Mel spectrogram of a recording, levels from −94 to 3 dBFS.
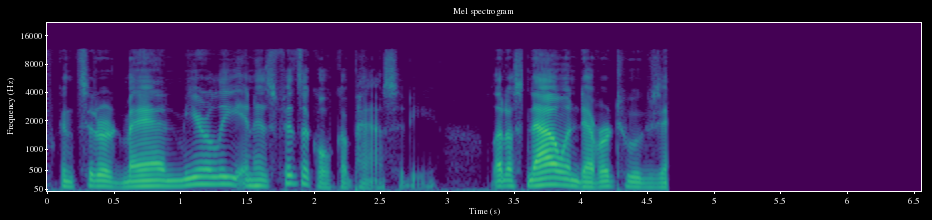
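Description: At 4.64 s the speech stops abruptly mid-sound and falls straight into digital silence, with no decay, for the remaining 1.9 s. This is a cut-off end: the final buffers of audio were never written or played back, so the recording simply ends there.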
